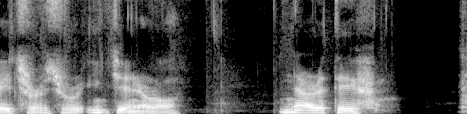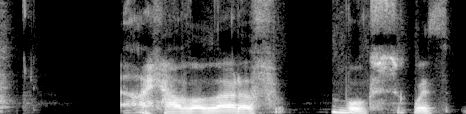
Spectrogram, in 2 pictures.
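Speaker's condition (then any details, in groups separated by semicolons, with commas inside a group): ALS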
